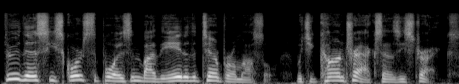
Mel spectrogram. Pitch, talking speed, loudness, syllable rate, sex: 150 Hz, 250 wpm, -18 LUFS, 5.7 syllables/s, male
